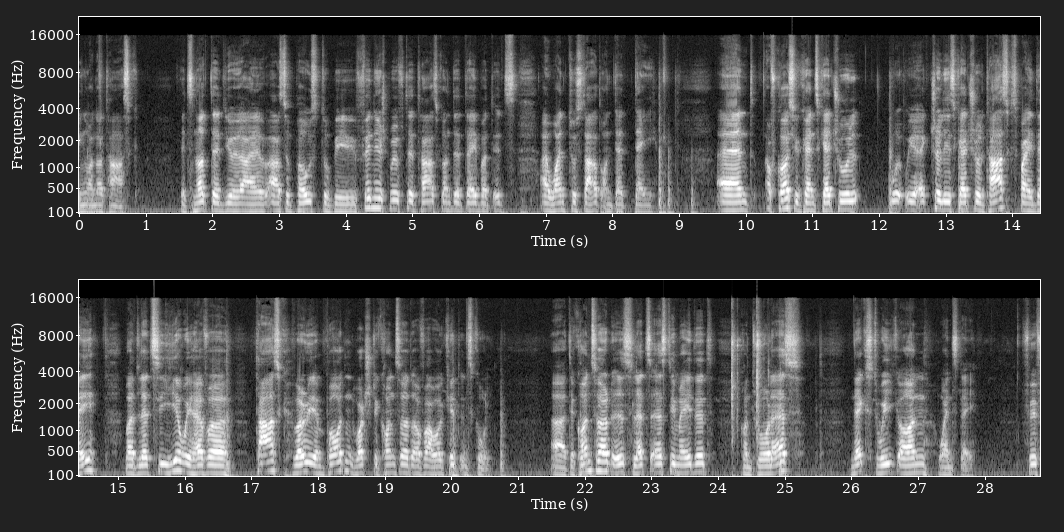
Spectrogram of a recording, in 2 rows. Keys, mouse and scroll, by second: 15.9 click, 24.4 ctrl+c, 24.8 ctrl+s, 28.7 click.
